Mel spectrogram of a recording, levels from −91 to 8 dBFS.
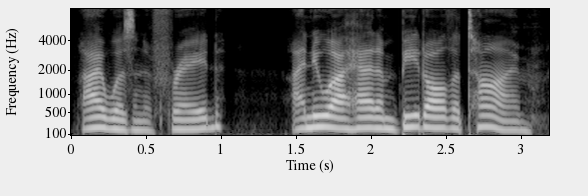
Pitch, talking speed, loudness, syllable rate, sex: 185 Hz, 225 wpm, -17 LUFS, 5.1 syllables/s, female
